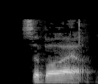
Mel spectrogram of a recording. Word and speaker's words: Sabiyah: Sabiyah, yep.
